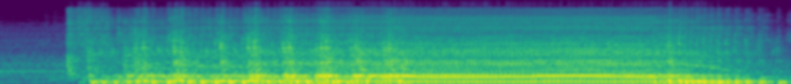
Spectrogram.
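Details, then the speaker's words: Free Kawasaki Bayou quad that had stopped running, started by recoil pull starter: catches straight away, then steady slightly uneven single-cylinder idle before dying away; it runs but smokes a bit. "So we can start it with a pull starter. It runs."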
